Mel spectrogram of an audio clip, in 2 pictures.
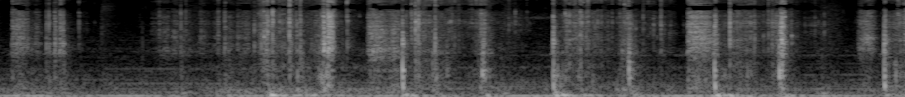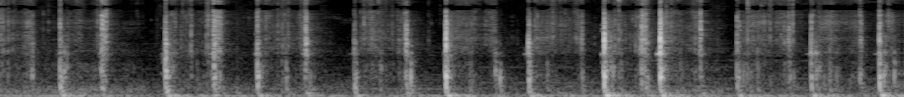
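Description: A stone scrapes and taps against foam.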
